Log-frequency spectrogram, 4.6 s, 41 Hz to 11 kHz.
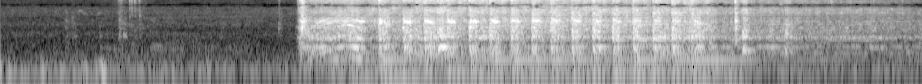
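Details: BMW E36 crank, no start: the starter turns the engine over in a steady chug of about three beats per second, but it never catches or fires.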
